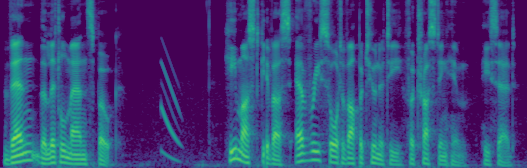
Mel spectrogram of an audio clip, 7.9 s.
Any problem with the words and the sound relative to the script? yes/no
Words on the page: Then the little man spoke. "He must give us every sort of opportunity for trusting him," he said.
yes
